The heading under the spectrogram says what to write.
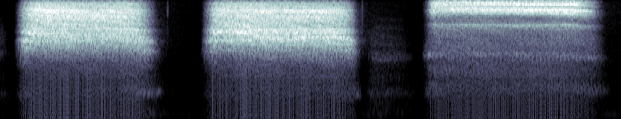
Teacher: श, श और स तीनों अघोष हैं। इन्हें बोलते समय गले में कंपन नहीं होता।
